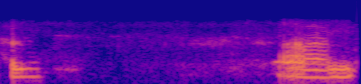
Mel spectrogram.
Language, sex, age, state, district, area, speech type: Tamil, female, 18-30, Tamil Nadu, Madurai, urban, conversation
